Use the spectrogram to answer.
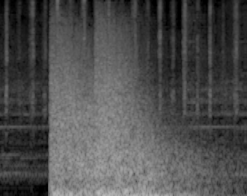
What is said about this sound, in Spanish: Y de pronto se escuchó una especie de explosión de fuegos artificiales. ¿Cómo te imaginas que sonó?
